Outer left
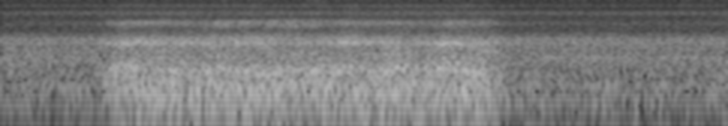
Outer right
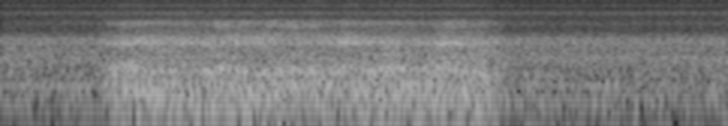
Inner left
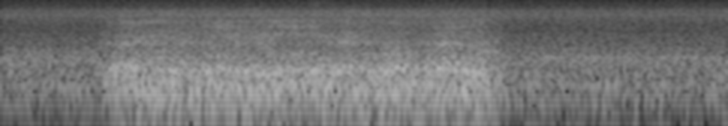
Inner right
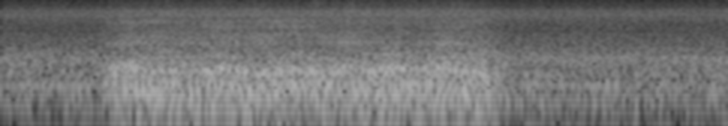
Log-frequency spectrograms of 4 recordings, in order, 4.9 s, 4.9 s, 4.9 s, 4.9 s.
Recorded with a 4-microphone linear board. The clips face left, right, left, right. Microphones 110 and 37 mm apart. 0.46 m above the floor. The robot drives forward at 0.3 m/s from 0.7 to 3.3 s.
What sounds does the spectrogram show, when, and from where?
Only background noise.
